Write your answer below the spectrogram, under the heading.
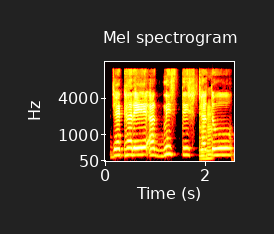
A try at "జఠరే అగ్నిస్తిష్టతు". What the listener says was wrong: ఆ సపరేట్ గా చెప్పొద్దు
